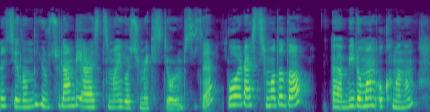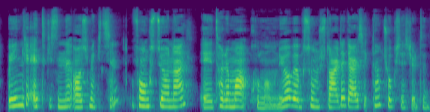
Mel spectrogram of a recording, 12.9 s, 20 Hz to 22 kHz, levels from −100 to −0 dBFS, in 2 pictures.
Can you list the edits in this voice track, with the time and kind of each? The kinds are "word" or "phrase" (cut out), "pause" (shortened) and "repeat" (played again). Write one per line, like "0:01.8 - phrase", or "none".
0:06.8 - word
0:10.2 - word
0:11.0 - word

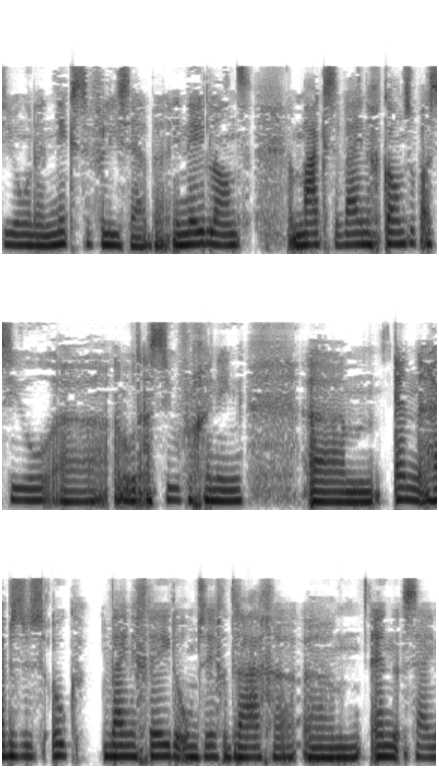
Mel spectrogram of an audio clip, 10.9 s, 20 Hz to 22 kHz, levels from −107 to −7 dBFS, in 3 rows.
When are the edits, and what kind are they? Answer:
0:02.4 - word
0:06.8 - pause
0:09.1 - phrase

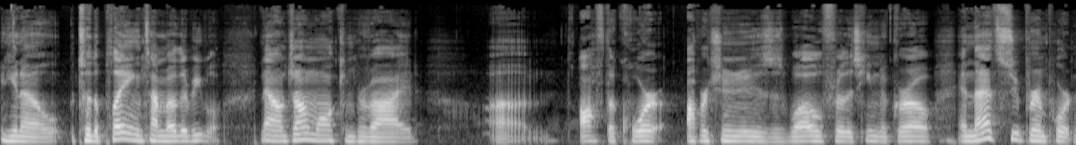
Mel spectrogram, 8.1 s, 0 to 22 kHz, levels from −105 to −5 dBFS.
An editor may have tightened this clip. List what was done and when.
none

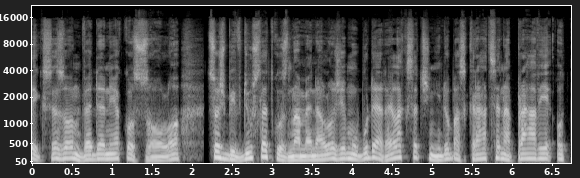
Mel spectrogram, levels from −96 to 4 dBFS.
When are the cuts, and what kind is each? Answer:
0:02.1 - pause

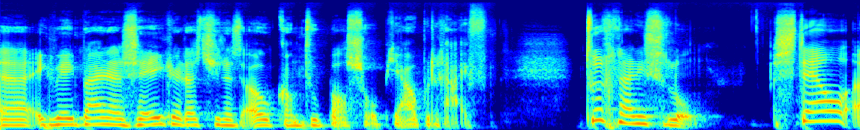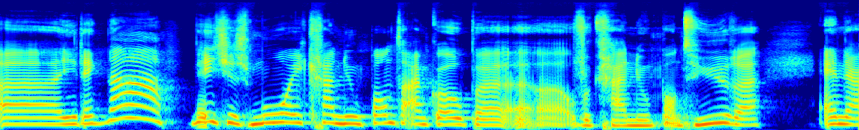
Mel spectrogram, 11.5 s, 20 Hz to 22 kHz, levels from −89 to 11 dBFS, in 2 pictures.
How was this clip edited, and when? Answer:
none

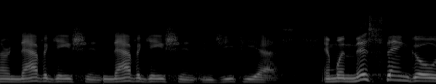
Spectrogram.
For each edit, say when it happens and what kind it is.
0:01.0 - repeat

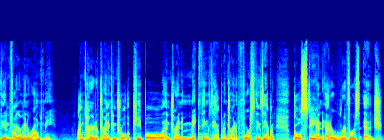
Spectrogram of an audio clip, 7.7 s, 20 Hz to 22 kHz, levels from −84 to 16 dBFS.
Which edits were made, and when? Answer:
none

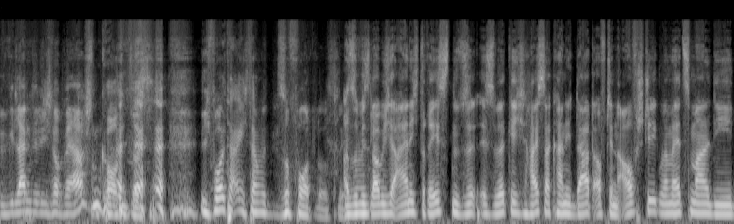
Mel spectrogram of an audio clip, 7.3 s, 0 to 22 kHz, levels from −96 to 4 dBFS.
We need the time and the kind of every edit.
0:03.7 - phrase

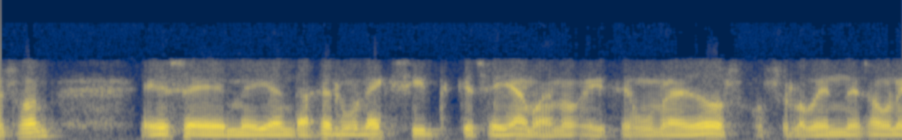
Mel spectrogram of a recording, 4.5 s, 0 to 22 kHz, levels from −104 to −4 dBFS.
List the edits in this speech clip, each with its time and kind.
none

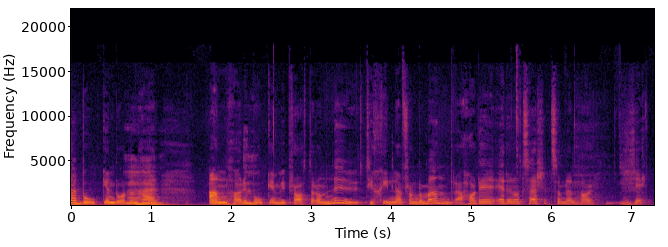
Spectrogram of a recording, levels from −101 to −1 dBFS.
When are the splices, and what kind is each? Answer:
none

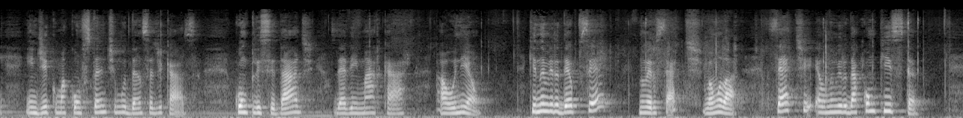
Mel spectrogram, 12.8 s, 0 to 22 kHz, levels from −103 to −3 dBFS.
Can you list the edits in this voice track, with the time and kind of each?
0:04.4 - phrase
0:07.0 - pause

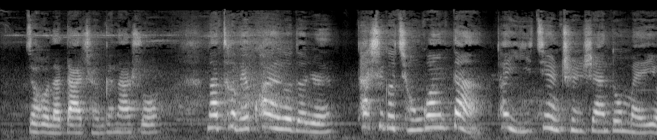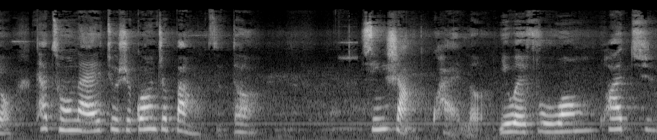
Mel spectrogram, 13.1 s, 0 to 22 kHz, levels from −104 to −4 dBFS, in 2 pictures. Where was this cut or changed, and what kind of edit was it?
0:04.9 - pause
0:06.8 - pause
0:10.1 - pause
0:11.5 - pause

